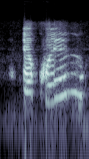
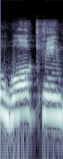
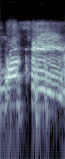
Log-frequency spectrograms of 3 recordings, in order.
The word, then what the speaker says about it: Joaquin: Quinn Phoenix. Oh God, I can't say his name. I haven't seen the new Joker movie. Oh, Joaquin Phoenix. Yeah, Joaquin. Okay.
